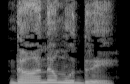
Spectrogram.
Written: ತನ್ಮಾತ್ರೆ

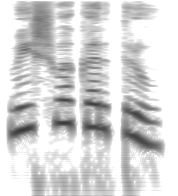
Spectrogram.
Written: ವಿಶ್ವಕರ್ತೃ

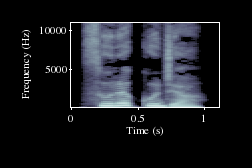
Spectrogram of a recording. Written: ಸರ್‍ಖಾಜಿ

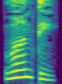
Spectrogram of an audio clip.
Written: ವಂದಿ

